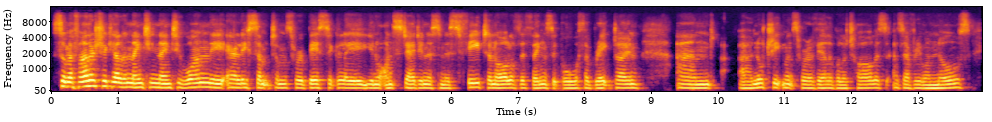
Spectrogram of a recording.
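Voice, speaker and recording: An Irish woman in her sixties, a patient advocate telling her personal story to an audience in an earnest, measured way with frequent ums. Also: low voice, level tone, mellow. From Scotland, then Ireland. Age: 60s. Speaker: patient advocate giving a talk.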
